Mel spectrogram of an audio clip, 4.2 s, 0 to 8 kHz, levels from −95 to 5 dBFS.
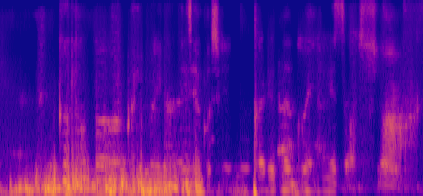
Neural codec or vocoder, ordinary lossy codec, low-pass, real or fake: codec, 16 kHz, 1 kbps, X-Codec, HuBERT features, trained on general audio; none; none; fake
